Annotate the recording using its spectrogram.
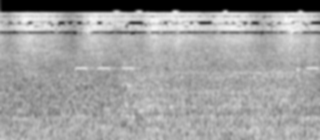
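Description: Steady rumble and hiss of a busy exhibition hall, with a few faint, short, high beeps about a second in and again near the end.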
